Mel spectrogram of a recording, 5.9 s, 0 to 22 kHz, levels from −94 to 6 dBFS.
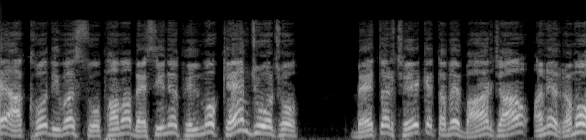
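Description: Right through the speech, two kinds of codec damage sit on top of each other, which sounds like transcoding between lossy codecs, likely a low-rate HE-AAC pass fed into Opus. Opus re-codes the earlier artefacts and adds its own, and nothing survives above 18.9 kHz.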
